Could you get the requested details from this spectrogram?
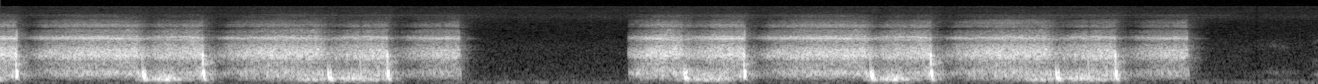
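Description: Sharp, crisp clicking heart sounds over a hissing flow noise, typical of a mechanical prosthetic valve.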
